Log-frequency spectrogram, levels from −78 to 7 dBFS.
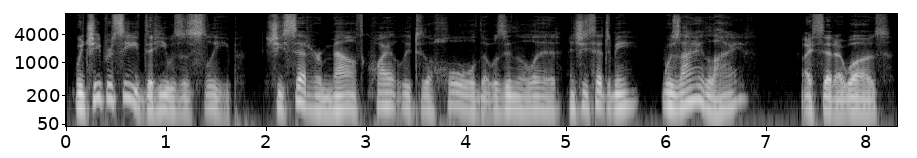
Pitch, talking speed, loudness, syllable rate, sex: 105 Hz, 230 wpm, -19 LUFS, 5.2 syllables/s, male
